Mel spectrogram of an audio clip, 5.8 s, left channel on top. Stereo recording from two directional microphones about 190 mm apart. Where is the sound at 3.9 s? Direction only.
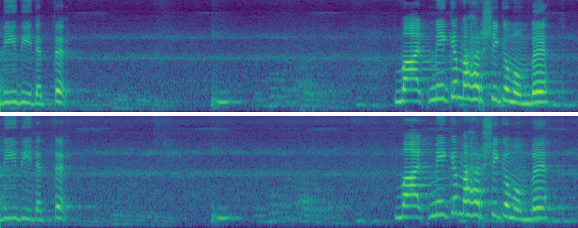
15° left (ahead or behind).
